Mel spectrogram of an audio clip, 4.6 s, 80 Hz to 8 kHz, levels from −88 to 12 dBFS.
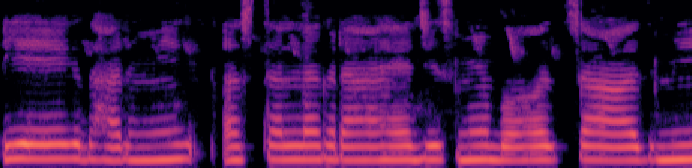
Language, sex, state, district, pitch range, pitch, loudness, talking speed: Hindi, female, Jharkhand, Jamtara, 230-240 Hz, 235 Hz, -25 LUFS, 140 wpm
